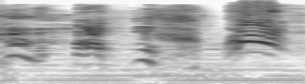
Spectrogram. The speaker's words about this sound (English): Let a parrot curse. Let a parrot curse at me, dog.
